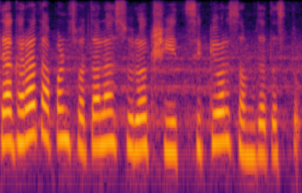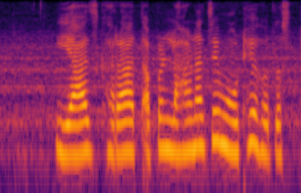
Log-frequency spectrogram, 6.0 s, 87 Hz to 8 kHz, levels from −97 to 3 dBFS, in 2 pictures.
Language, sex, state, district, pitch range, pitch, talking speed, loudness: Marathi, female, Maharashtra, Sindhudurg, 225-290 Hz, 250 Hz, 150 wpm, -19 LUFS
